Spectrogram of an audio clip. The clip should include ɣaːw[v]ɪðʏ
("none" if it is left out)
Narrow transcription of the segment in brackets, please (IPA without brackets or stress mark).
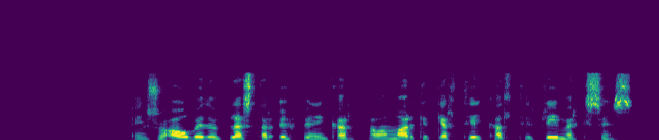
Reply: v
